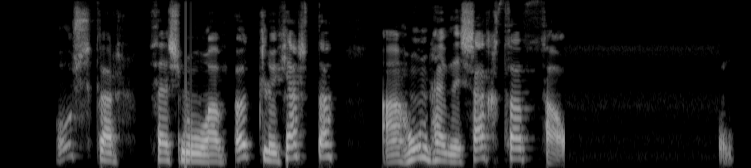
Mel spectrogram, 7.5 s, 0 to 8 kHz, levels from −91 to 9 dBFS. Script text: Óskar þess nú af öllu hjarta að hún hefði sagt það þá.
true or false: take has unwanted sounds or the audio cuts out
false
